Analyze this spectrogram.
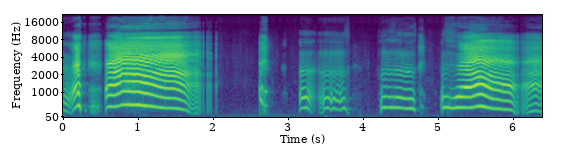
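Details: Newborn baby boy wailing in high, strong, sustained cries broken by short catches and pauses for breath; typical newborn cry.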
